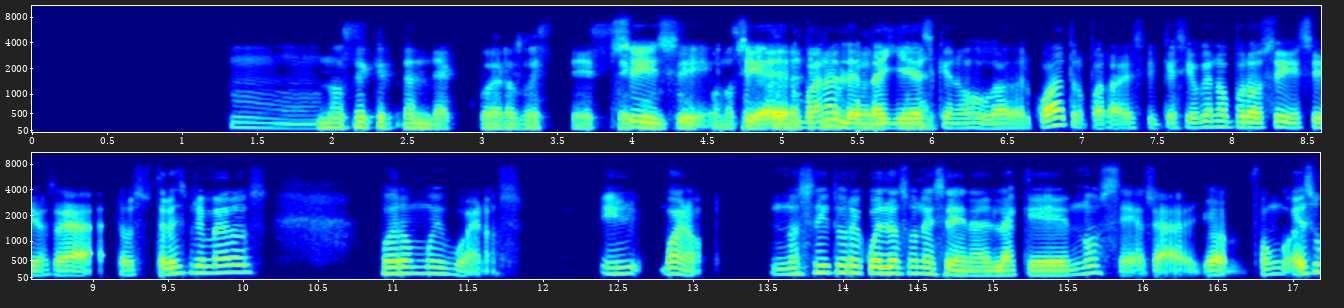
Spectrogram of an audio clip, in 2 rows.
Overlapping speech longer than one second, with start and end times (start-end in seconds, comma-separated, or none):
3.8-6.1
